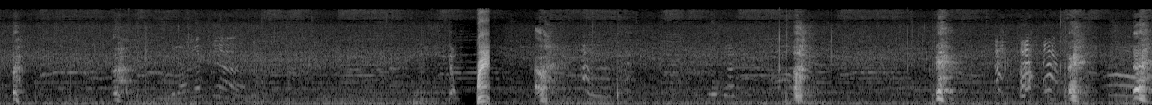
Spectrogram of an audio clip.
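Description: A man's short grunts and mumbled sounds of effort as he scrambles down a slippery muddy bank, over faint background music. A single sharp knock, the loudest sound here, comes about six seconds in, right after a brief dropout.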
